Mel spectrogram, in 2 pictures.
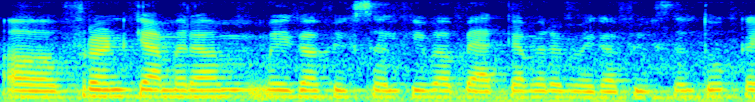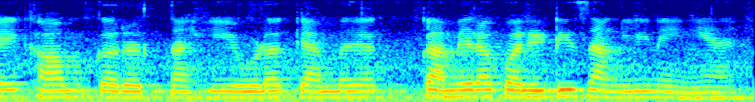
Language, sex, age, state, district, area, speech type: Marathi, female, 45-60, Maharashtra, Akola, urban, spontaneous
